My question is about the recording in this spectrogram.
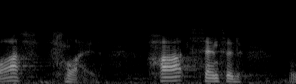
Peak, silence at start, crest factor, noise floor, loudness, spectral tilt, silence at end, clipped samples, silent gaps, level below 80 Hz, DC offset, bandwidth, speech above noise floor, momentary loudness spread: -14 dBFS; 0 s; 22 dB; -61 dBFS; -36 LUFS; -8 dB/octave; 0 s; under 0.1%; none; -62 dBFS; under 0.1%; 5.4 kHz; 25 dB; 20 LU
